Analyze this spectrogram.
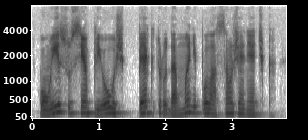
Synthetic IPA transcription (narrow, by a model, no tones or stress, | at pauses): kõisʊsɪɐ̃mpliowʊiʃpɛkt̪ɾʊd̪ɐmɐ̃nipulasɐ̃w̃ʒenɛt͡ʃi̥kɐ̥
